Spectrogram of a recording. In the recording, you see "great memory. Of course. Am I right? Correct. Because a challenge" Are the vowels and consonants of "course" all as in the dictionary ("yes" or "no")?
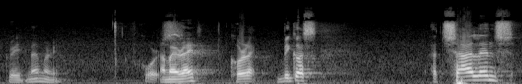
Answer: no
